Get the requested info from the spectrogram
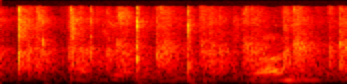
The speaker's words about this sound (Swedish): Applåd och grejer.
